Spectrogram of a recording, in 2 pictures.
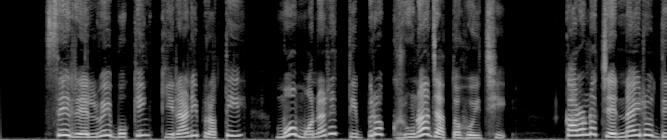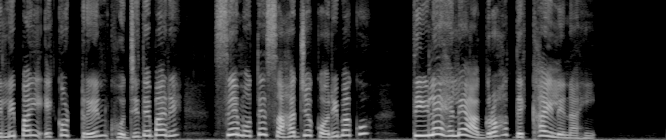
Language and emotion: Odia, disgusted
